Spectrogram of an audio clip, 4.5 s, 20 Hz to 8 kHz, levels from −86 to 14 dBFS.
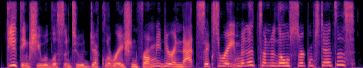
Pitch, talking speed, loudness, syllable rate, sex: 270 Hz, 265 wpm, -18 LUFS, 7.4 syllables/s, female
